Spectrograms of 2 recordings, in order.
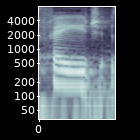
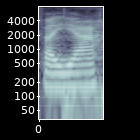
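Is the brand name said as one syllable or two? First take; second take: one syllable; two syllables. First: The name is said as one syllable. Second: The name is said as two syllables. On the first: The speaker calls it wrong. "I know I say it incorrectly" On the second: The speaker calls it right. "You're actually supposed to say it like that"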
